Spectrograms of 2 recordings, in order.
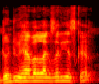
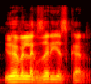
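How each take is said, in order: First: "Don't you have" pitched high and loud; emphasized. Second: Said in the usual way. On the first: Shown as a demonstration. Teacher showing how to stress the sentence, "Don't you" high and emphatic. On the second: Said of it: "I can say simply".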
